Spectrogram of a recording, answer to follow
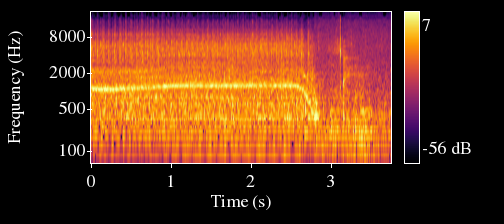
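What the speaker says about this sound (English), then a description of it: "you want to stitch it out on a sample of the fabric" A Janome 8002D serger stitches a rolled hem at steady high speed with a continuous whirring hum, then slows and stops, followed by a light mechanical click.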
